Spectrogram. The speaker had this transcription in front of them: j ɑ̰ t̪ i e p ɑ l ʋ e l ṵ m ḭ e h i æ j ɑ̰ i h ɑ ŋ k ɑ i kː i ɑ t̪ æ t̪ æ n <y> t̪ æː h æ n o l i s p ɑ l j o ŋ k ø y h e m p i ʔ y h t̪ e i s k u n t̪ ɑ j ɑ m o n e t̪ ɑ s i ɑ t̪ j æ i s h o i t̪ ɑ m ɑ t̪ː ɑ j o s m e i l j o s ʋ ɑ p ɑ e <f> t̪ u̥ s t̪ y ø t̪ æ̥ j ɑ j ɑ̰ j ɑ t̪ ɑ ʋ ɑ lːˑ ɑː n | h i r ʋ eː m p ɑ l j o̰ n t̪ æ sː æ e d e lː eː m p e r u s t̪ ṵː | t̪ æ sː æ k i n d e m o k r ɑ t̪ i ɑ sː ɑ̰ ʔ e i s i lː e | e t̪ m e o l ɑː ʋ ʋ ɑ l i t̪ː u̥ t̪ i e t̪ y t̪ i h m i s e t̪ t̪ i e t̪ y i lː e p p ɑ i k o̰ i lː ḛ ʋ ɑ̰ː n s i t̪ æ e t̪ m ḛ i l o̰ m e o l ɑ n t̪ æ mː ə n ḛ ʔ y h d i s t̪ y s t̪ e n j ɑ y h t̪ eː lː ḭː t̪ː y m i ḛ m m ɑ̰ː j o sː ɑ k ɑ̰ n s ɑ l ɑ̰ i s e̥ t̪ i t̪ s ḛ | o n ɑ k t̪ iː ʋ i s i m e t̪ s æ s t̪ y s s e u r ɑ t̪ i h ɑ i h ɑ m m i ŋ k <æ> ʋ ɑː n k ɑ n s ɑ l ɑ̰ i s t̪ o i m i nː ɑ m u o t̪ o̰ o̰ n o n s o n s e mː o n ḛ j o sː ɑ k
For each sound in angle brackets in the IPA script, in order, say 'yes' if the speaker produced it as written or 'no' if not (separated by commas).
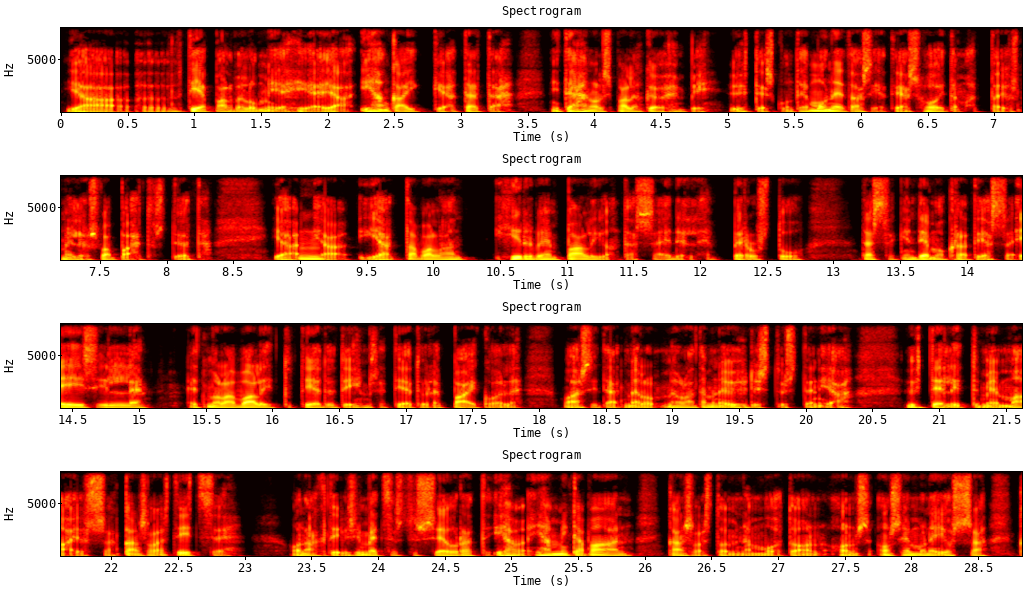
no, no, yes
